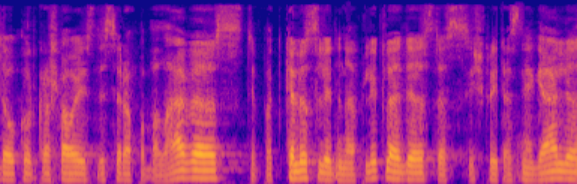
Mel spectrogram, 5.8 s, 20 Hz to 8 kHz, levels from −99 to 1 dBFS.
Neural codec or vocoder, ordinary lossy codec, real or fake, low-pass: codec, 16 kHz, 16 kbps, FreqCodec, smaller model; AAC, 32 kbps; fake; 7.2 kHz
